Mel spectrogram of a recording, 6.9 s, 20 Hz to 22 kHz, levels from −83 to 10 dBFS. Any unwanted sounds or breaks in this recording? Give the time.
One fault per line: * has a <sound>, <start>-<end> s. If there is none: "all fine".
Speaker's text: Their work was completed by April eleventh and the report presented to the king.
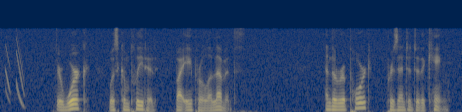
* has a chirp, 0.1-0.4 s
